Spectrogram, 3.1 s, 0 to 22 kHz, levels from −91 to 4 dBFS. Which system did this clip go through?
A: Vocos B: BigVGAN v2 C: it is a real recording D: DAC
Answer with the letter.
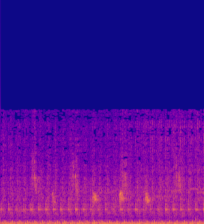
C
